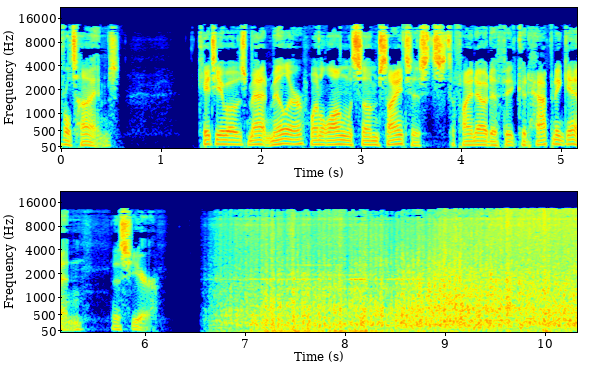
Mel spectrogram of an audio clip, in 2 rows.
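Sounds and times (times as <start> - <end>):
speech: 0.0 - 0.7, 1.4 - 6.8
helicopter in flight banking into descent, rotor and engine roar: 6.6 - 10.3.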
